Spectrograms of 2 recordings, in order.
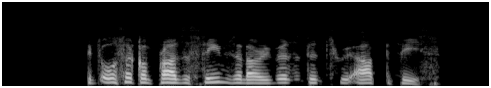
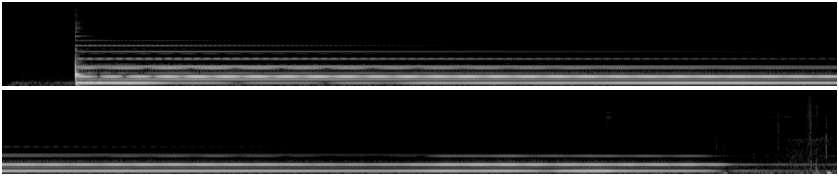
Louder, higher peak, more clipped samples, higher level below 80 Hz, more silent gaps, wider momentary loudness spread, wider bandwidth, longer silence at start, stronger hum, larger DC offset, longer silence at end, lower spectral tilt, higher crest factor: about the same, -21 LUFS vs -23 LUFS; first, 0 dBFS vs -4 dBFS; neither; second, -64 dBFS vs -56 dBFS; first, 3.75-3.82 s vs none; first, 13 LU vs 8 LU; first, 5.8 kHz vs 4.4 kHz; about the same, 0.85 s vs 0.75 s; neither; neither; first, 0.5 s vs 0.05 s; about the same, -10 dB/octave vs -10.5 dB/octave; about the same, 22 dB vs 18 dB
